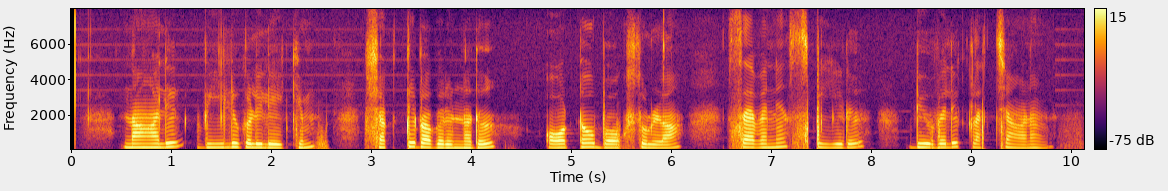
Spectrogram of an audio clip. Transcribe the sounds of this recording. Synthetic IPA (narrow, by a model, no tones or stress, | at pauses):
naːlɨʋiːluɣɐɭile̞ːkʲːum | ɕɐk̚t̪ipɐɣɐɾunːɐðɨ | o̞ːʈːo̞ːbo̞ːksuɭːɐ | seʋɐnspiːɖɨ | ɖiʋɐlɨkɭɐt͡ɕːaːɳɨ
